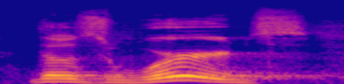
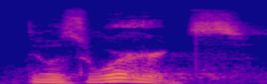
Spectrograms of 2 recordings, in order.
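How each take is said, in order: First: Said in the usual way. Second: Softer echo. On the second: Acted. Stunned father echoing Jesus' words to himself, softly. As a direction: echo "those words" much softer, trailing away.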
